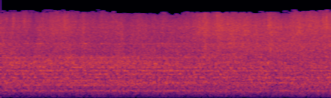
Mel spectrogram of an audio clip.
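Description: Industrial machinery running steadily: a loud, even whir and hum with several constant tones and no change in level.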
